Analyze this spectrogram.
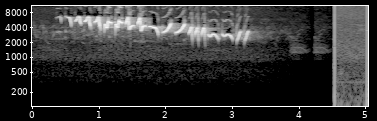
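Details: A willow warbler sings one complete phrase, a run of clear, gentle whistled notes starting high and falling step by step in pitch over about three seconds, followed by a short burst of noise.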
